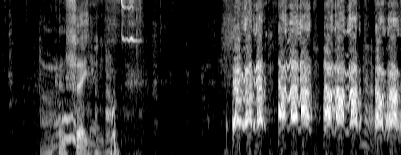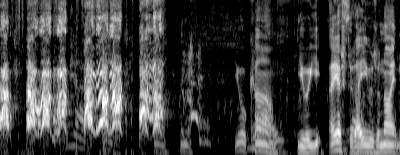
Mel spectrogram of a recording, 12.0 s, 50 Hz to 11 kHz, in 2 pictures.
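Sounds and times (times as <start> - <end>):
dog yapping: 3.5 - 9.0.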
